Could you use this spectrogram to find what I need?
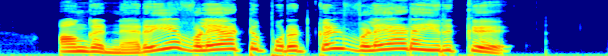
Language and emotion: Tamil, happy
